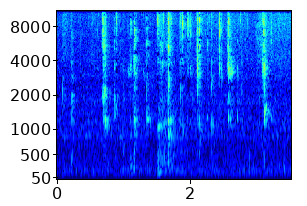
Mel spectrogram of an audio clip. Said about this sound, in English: He didn't know that somebody could put away so many goose eggs. They're pretty big. He's just got his mouth open. And a big smile. Please shut your mouth when you chew.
